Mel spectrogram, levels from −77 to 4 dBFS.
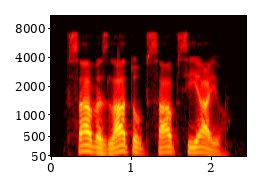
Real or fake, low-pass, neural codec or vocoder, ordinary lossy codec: real; 7.2 kHz; none; Opus, 64 kbps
